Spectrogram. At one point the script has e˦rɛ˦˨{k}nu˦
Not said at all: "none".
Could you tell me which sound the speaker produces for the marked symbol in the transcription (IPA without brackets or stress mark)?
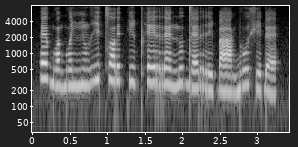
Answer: none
